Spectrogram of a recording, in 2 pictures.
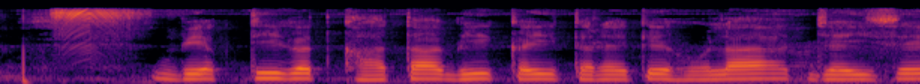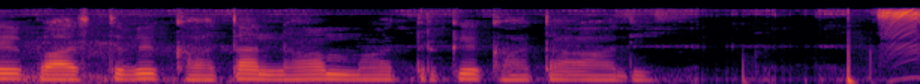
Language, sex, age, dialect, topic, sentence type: Bhojpuri, male, 31-35, Northern, banking, statement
